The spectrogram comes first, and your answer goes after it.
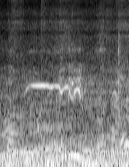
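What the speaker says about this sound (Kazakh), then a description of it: "Айғырлар бар екен маяқта." Stallions neigh at a Karakol livestock market, a loud whinny rising over steady crowd chatter with hooves clip-clopping nearby and people talking throughout.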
